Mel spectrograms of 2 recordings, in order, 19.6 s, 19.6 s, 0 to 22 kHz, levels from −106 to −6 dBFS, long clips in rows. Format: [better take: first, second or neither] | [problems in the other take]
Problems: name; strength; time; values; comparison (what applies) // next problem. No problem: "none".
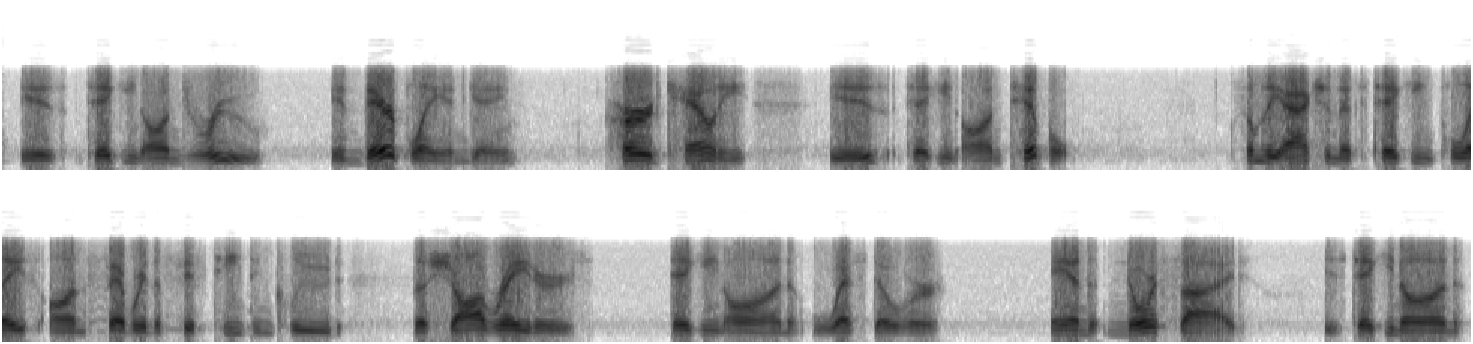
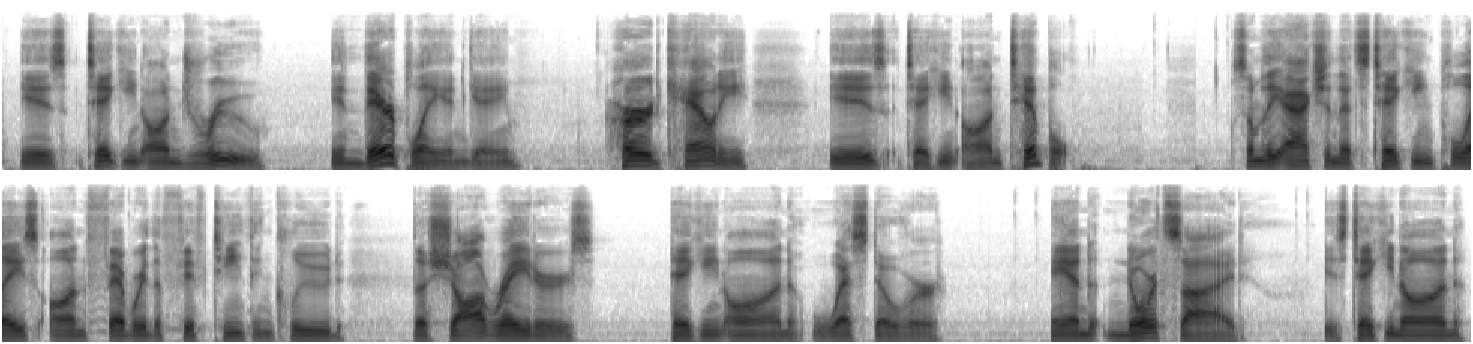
second | phone-call audio; poor line; nothing above 4 kHz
